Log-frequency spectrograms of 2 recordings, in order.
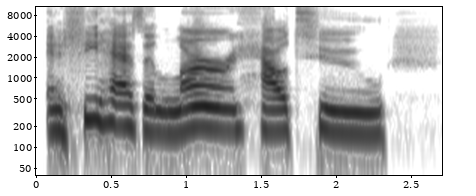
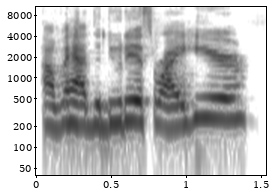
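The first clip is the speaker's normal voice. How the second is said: ordinary delivery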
